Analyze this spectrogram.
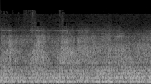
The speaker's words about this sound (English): Can you hear me over the fucking copter? Wait for the copter.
